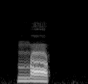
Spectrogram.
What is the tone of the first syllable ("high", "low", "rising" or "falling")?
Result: low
